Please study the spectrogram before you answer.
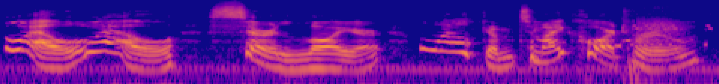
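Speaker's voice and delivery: slow, high, swooping theatrical greeting; flamboyant, drawn-out villainous welcome; pompous detective. Acted. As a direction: savor each word with hammed-up grandeur. Voices pompous detective Atmey.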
